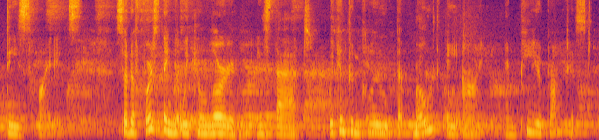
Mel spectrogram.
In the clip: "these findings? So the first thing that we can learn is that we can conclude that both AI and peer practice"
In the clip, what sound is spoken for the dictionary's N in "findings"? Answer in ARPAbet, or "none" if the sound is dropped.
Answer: none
